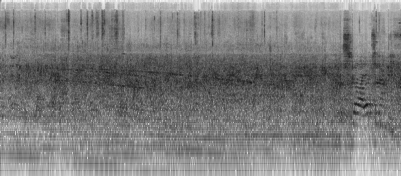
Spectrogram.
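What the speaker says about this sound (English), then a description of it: "Sky absolutely full of aircraft, wheeling and diving" Propeller-driven aircraft, including Hawker Hurricane and Supermarine Spitfire fighters, drone loudly and continuously overhead at the Biggin Hill Air Fair, with a commentator talking over the noise.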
